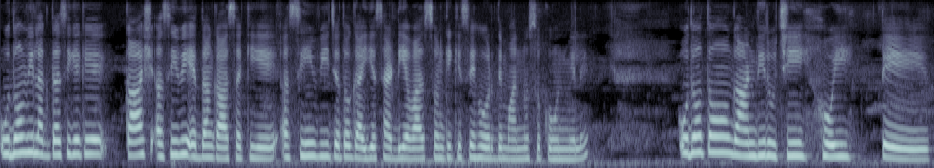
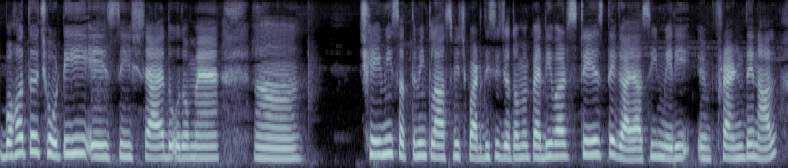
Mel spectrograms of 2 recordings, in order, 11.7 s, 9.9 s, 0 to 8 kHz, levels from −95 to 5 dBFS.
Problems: none marked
